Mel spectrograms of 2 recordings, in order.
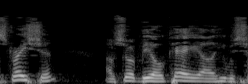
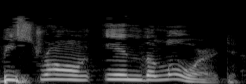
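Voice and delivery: slow, weighty charge; slow exhortation; 2 semitones higher, much slower than usual. Real, not acted. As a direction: urge them slowly and firmly. Preacher repeats exhortation.

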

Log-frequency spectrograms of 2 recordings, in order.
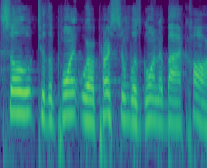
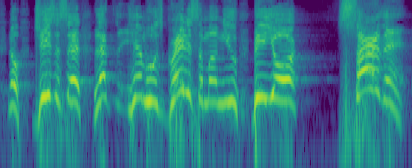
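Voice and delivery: preaching at full force; 12 semitones higher, 11 dB louder than usual. Real, not acted. Pastor thundering at the congregation, preaching at full force. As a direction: proclaim it to the whole room.

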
